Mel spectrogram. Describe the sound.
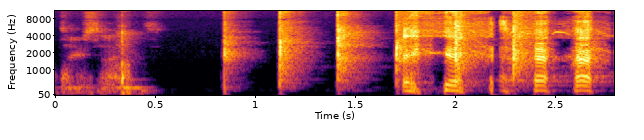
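A single person claps several times, sharp claps spaced out at first, then faster. A brief voice comes just before, and talking seems to overlap the later claps.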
